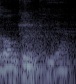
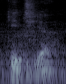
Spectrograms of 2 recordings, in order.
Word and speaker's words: Ogygia: islands, 10 sacred islands known as Ogygia, or Ogygia, hence how you pronounce it.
